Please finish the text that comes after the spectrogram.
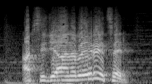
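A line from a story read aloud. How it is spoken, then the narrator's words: Shouted. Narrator (Russian): крикнул Феликс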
